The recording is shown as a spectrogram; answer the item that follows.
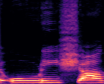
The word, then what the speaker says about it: ओडिशा: अब जो है इसको चेंज करके ओडिशा कर दिया गया है, ठीक है, ओडिशा, because this is हाउ the people speak, ओडिशा बोलते हैं वो लोग, ठीक है, उड़िया लोग।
